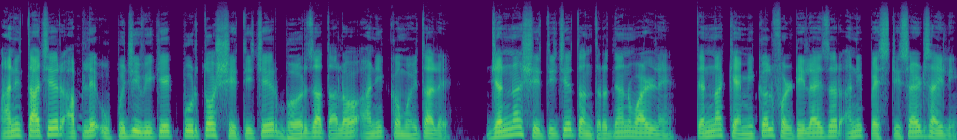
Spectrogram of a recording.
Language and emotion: Goan Konkani, neutral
